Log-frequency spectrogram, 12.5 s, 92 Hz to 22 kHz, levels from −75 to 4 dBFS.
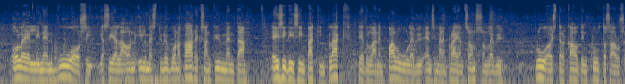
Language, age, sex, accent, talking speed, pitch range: Finnish, 30-49, male, native, 105 wpm, 105-120 Hz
